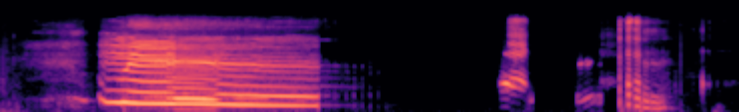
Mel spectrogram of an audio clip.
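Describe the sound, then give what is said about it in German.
A voice lets out a loud, drawn-out wailing cry of mock sobbing lasting over a second, followed by a few short sniffly, whimpering bursts. “Ich höre ihn weinen. Da hat doch gerade einer geweint.”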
